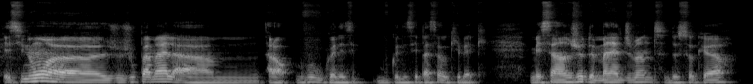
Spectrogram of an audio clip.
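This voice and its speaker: Man, accent from France, fairly low voice, podcast guest, conversational, anecdotal, casual. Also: normal speed, a bit bright. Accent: French from France. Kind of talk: casual chat, personal anecdotes.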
